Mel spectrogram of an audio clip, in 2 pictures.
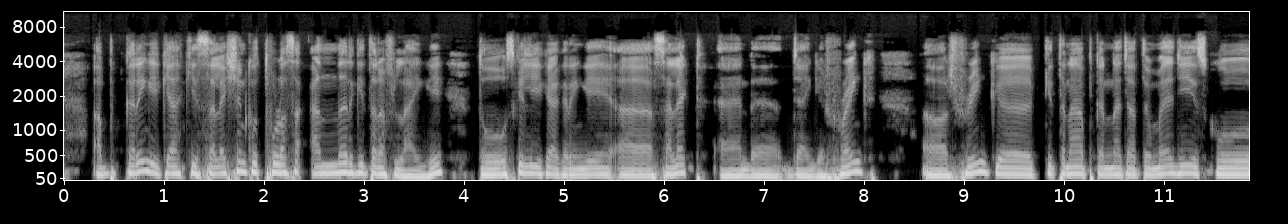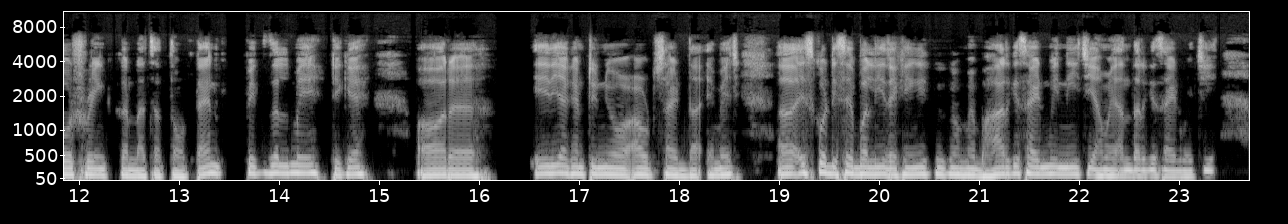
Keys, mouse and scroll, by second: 0.1 ctrl+scroll, 5.4 click.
